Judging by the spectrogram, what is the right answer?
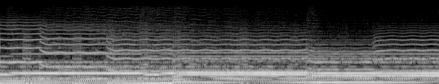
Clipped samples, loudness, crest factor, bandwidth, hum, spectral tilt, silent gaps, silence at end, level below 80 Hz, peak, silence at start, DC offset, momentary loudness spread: under 0.1%; -12 LUFS; 10 dB; 11 kHz; none; -7 dB/octave; none; 0 s; -22 dBFS; -2 dBFS; 0 s; under 0.1%; 1 LU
